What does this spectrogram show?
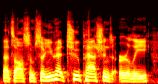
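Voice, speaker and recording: A man's voice: on the low side, lively intonation, fairly quick. Friendly male podcast host asking questions. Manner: friendly, curious, asks follow-up questions. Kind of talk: conversational podcast interview.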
